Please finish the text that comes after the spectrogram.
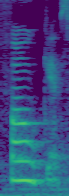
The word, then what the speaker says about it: focus: And so it is focus. For those Spanish speakers who are learning this word, never say what I said earlier. Say focus. And so here's how you say it. The first syllable, it's fo, and it's fo, fo, fo. Not fa, it's fo. Second syllable is kiss. It's a K and then a schwa sound.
